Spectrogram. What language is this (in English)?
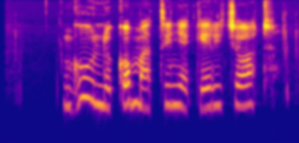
Kalenjin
